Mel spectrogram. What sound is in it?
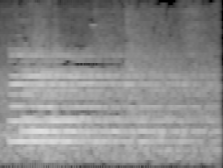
the tone used at the post office here to summon the next customer / tone de la oficina de correos que significa 'siguientee!'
